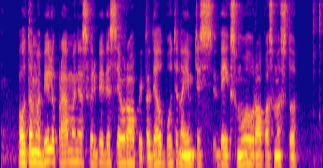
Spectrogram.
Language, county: Lithuanian, Vilnius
